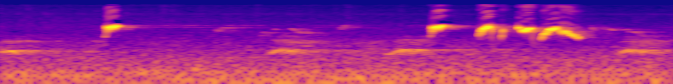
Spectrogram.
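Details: Red-whiskered bulbul, Huế type, calling the flock: one sharp whistle, a pause, then a rapid chain of four slurred, descending whistled notes; softer low hooting tones in the background.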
